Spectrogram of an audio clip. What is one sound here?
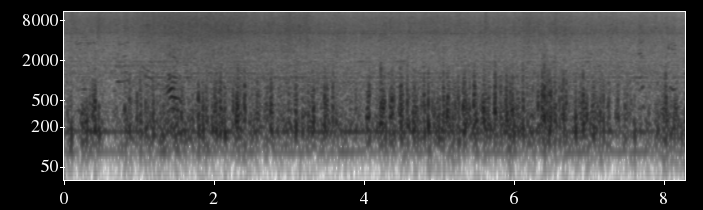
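Wind buffets the air outdoors.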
